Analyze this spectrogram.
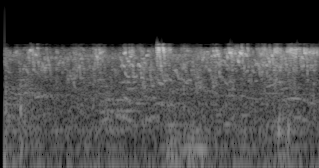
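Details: Several pet budgerigars being given a salt dose chatter with a steady stream of high, scratchy chirps and warbles.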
